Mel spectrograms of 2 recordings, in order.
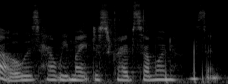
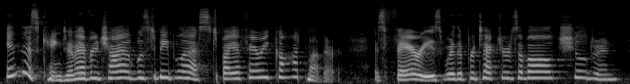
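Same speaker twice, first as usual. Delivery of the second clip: unhurried read-aloud voice, rising on the opening lines; storybook narration; 7 dB louder than usual. A narrator's reading. Parent reading a fairy tale to a child, gentle storytelling. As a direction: tell it like a bedtime story to a child. Reads a picture book aloud.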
